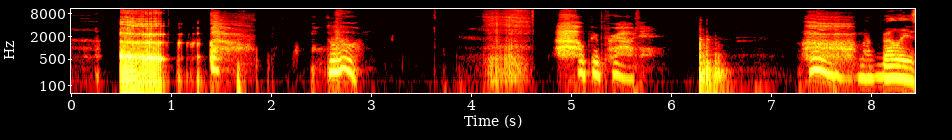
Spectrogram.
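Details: Adult woman burping after chugging beer from a 50 oz chug meter: a series of loud, long, rumbling voiced belches, about six in eight seconds, separated by silence.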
